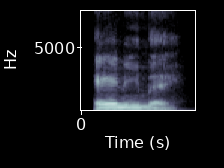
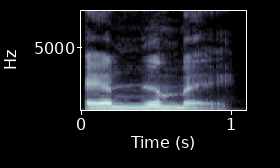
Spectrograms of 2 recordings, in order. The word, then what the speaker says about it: anime: Anime. That number one, he can't even pronounce it right. It's anime. It's basically a shorthand for the word animation. It's anime, not anime.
